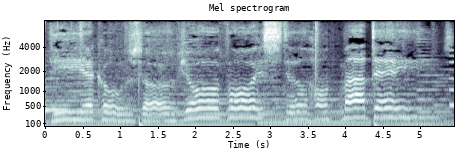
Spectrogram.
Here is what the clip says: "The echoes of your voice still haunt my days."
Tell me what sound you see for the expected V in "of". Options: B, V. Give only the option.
V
